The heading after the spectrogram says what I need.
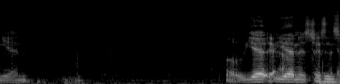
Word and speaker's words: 円: I don't know if they brought this up, but you would drop this Y when pronouncing yen. Oh, yen is just it is N.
